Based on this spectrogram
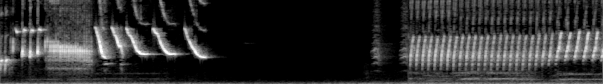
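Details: A Belgian singing canary, described as charming other canaries, gives about two seconds of mixed notes and swept whistles, falls silent, then bursts into a fast buzzy trill.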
